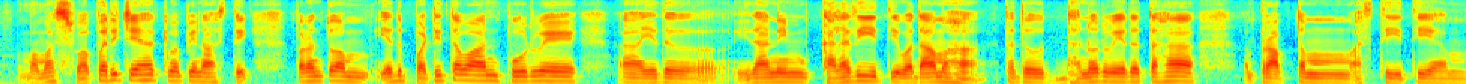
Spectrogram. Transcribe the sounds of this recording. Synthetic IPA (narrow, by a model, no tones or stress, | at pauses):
mɐmɐsʋɐpɐɾit͡ʃɐjɐɦɐkimɐpinaːst̪ipɐɾɐnt̪uɐmḛd̪pɐʈit̪ɐʋaːnpuːɾʋeː | ed̪ḭd̪aːniːmkɐlɐɾiːt̪iʋɐd̪aːmɐɦɐ̰t̪ɐd̪ud̪ʱɐnuɾʋeːd̪ɐt̪ɐɦɐ̆pɾaːp̚t̪ɐmɐ̰st̪iːt̪iɐ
